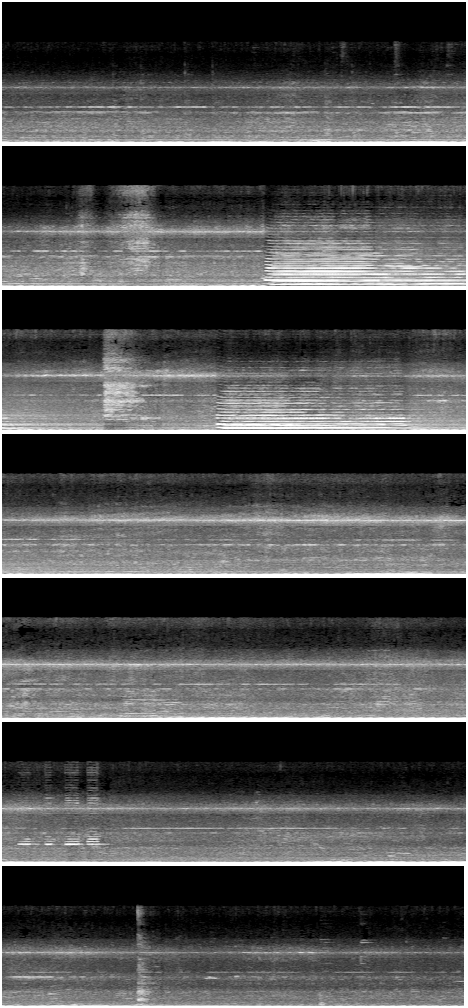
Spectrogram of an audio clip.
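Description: Diesel locomotive horn sounding two long blasts, the first about seven seconds in and the second about four seconds later. Between and after them is the steady rumble of a long container freight train rolling past on the rails.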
